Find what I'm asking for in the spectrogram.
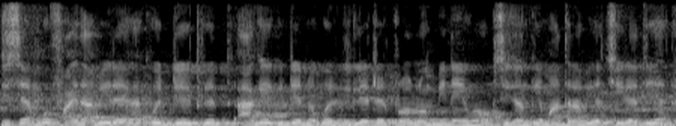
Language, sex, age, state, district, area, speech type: Hindi, male, 45-60, Bihar, Darbhanga, rural, spontaneous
